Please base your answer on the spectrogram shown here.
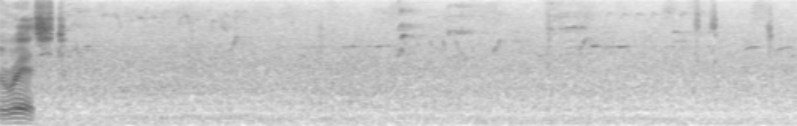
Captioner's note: birds chirping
